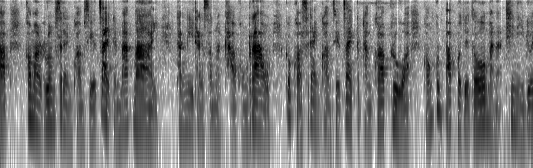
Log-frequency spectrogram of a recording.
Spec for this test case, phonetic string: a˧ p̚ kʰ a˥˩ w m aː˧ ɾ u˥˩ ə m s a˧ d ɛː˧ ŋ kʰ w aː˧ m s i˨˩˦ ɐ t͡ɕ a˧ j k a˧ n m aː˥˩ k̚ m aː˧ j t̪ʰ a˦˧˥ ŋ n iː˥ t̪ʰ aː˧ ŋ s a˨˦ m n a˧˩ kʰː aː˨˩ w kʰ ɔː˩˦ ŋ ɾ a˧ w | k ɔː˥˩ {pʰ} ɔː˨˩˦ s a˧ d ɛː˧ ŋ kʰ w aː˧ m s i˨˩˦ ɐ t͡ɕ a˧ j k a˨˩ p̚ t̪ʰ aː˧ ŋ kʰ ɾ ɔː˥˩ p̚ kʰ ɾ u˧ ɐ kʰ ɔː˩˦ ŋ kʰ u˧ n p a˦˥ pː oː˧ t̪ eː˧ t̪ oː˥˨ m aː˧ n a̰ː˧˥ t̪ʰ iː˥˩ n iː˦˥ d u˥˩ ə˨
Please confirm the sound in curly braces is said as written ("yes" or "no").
no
